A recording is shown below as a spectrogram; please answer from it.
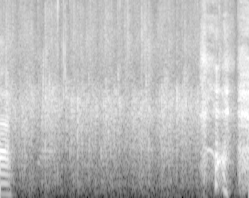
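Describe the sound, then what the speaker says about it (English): Audience clapping for an encore fills the stretch as a steady wash of many hands, with a brighter swell near the end. "we get, the lovely audience's encore claps"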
